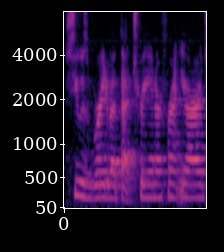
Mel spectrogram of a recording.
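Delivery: usual speaking voice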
